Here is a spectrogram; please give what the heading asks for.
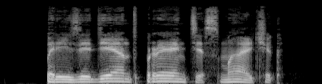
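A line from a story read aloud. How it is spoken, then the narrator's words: Growl. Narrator (Russian): прорычал мистер Коллинз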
